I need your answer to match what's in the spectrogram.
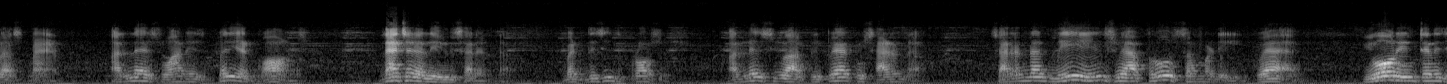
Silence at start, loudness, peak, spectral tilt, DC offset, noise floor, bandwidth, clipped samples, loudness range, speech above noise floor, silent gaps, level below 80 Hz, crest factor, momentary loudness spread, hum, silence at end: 0 s; -26 LUFS; 0 dBFS; -4 dB/octave; under 0.1%; -48 dBFS; 19.5 kHz; under 0.1%; 8 LU; 21 dB; none; -56 dBFS; 28 dB; 25 LU; none; 0 s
